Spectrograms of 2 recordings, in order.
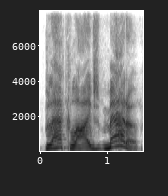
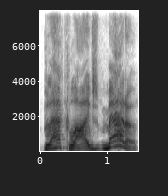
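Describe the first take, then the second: First: It is said as an anguished cry. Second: The same.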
